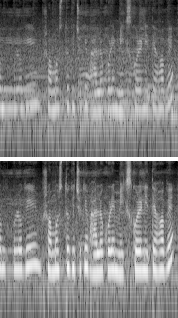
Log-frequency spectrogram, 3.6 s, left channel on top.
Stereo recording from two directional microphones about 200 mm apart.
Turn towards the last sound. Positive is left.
turn(degrees=-35)  # may be behind; listen again after turning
